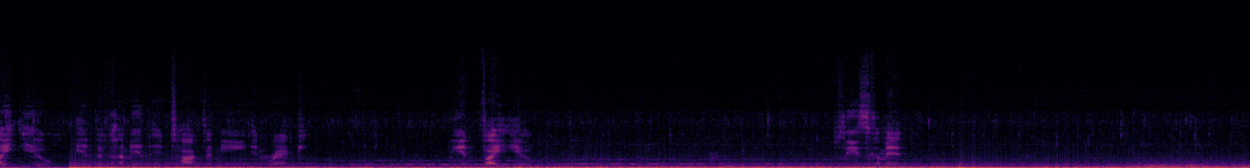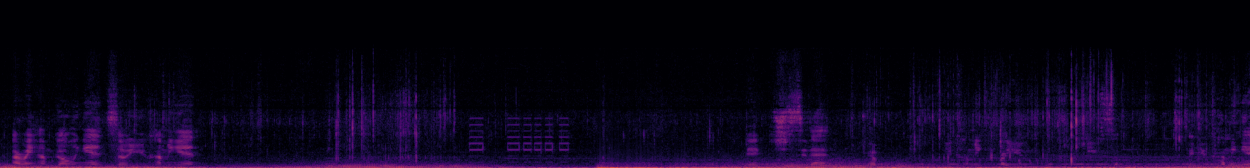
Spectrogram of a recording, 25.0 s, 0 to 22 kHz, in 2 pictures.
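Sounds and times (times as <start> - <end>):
low rumble: 0.6 - 25.0
faint sustained tones: 0.7 - 25.0
warbling pitched sound: 0.7 - 25.0
electronic beeps: 17.2 - 18.5.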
